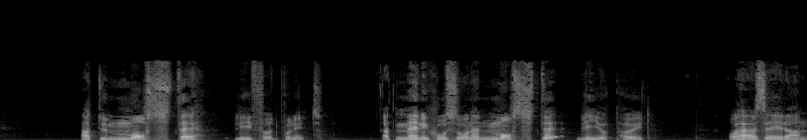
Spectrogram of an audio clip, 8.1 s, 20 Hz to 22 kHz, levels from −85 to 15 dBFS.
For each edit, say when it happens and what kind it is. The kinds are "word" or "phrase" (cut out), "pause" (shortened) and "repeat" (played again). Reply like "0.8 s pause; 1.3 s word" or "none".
none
